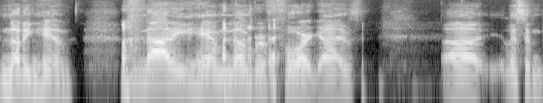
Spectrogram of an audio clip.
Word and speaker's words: Nottingham: a little bit i i didn't think we pronounced the t's anymore guy would happen if you if you want me to say nottingham it's not a m there it is it's the only way to say it that's it next up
